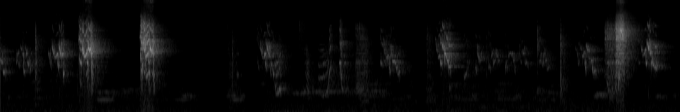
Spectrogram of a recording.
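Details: Natural unedited budgerigar chatter: loud sharp chirps mixed with softer clicking, ticking notes and twittering, high-pitched and irregular with short gaps.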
